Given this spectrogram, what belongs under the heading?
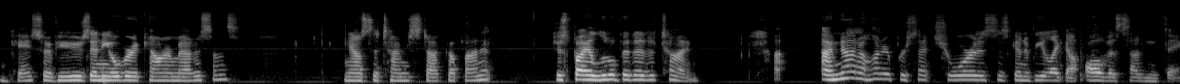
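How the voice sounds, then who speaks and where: A woman speaks at a fairly quick pace with fairly even intonation. The recording is very clean, with a silent background. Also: medium pitch for a woman. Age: 60s. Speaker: tarot reader. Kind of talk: tarot reading monologue. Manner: halting, many fillers and restarts.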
